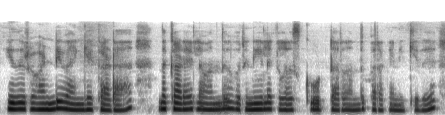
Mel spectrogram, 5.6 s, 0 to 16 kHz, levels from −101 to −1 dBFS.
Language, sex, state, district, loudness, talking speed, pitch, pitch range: Tamil, female, Tamil Nadu, Kanyakumari, -16 LUFS, 160 wpm, 190 Hz, 175-200 Hz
